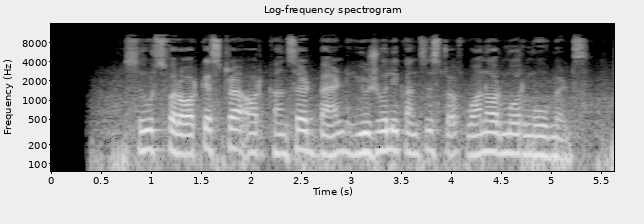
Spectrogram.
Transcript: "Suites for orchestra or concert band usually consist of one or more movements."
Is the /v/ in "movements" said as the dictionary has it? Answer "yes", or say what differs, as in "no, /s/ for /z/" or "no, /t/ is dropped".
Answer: yes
